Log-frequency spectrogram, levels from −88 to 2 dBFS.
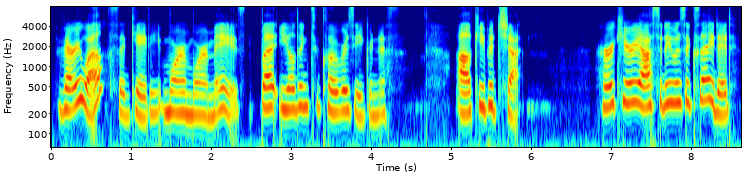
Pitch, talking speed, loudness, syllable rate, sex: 235 Hz, 145 wpm, -19 LUFS, 5.3 syllables/s, female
